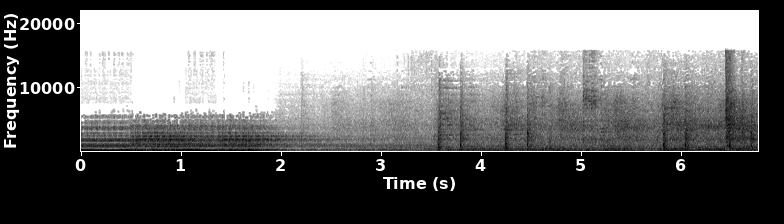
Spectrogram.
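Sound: train running on rails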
